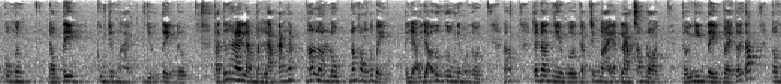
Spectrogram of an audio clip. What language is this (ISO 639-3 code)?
vie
